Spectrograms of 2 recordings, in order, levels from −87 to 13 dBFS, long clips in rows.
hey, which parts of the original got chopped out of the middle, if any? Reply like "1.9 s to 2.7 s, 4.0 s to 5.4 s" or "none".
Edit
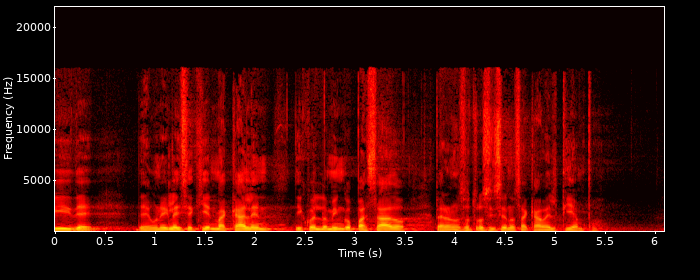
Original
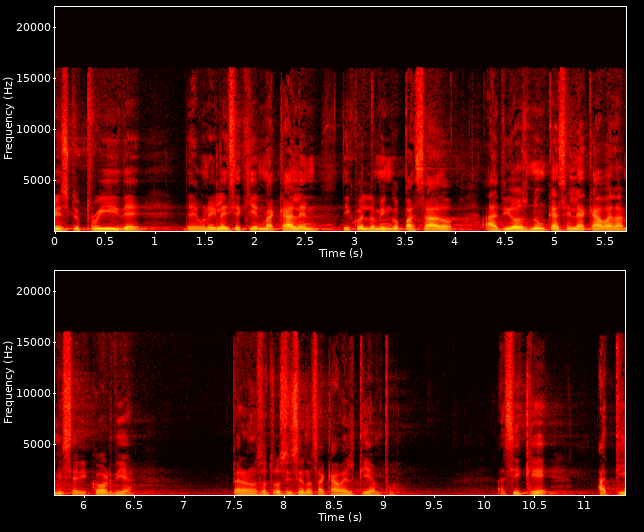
4.2 s to 7.4 s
